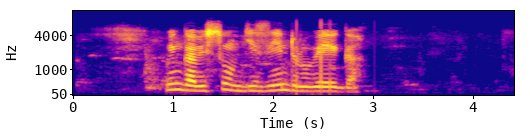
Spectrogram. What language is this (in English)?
Kinyarwanda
